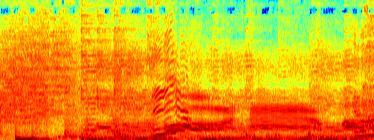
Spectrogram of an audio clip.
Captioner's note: yelling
